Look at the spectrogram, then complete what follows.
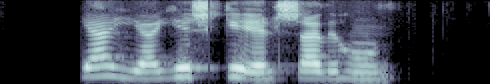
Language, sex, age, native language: Icelandic, female, 9, Icelandic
